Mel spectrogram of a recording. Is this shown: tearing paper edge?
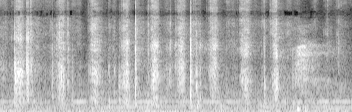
yes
